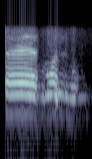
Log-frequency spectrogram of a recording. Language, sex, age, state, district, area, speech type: Bengali, female, 30-45, West Bengal, Darjeeling, rural, conversation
